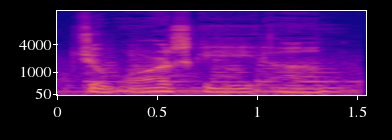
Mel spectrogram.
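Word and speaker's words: Jaworski: living where I do I really struggle with polish names so I'm gonna spell it out for you but it's Paul jawarski and that's Jay a wor sk I and somebody will certainly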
